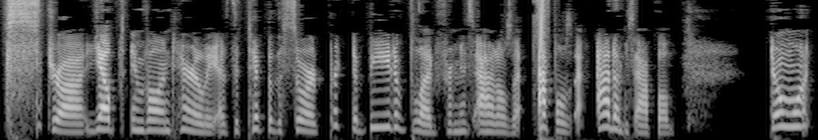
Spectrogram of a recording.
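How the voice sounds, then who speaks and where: A woman's voice: fairly high pitch, pushed and bright, no room sound. A woman reading a fantasy novel aloud as an amateur, stumbling and rereading, with casual asides. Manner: halting, often stumbling over words and rereading. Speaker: amateur audiobook reader.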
